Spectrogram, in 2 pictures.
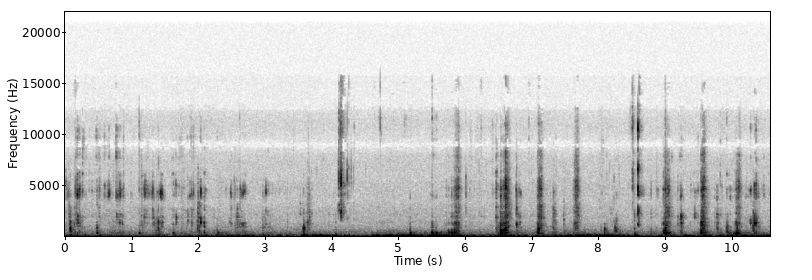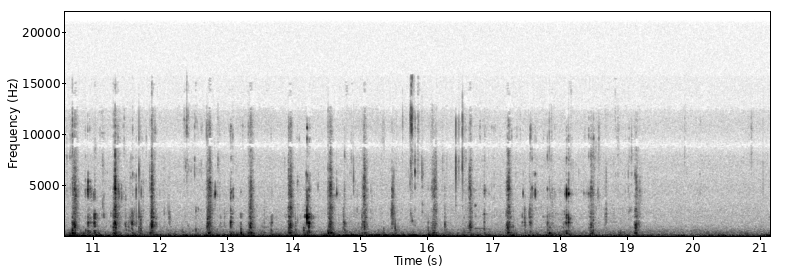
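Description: A person chewing a cherry tomato close to the microphone: many small, irregular wet clicks and crunches of biting and chewing.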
